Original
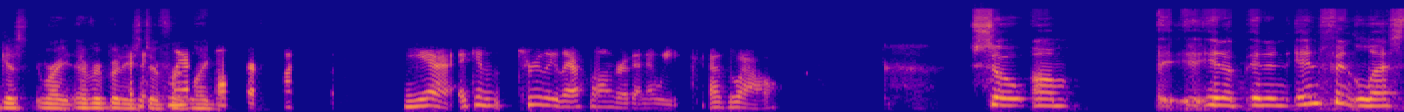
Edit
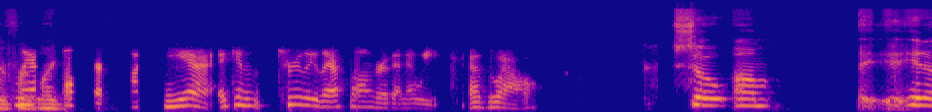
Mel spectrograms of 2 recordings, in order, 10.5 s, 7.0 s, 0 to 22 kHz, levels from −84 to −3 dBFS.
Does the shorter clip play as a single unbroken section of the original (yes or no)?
no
